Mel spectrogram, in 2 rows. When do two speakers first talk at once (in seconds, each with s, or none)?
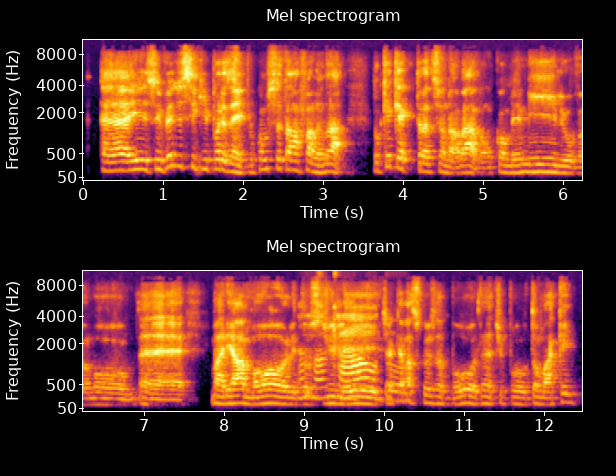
9.0 s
